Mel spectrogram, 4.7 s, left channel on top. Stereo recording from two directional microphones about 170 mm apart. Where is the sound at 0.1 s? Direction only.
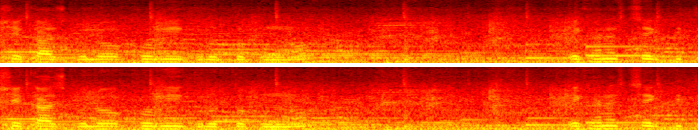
20° right (ahead or behind).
